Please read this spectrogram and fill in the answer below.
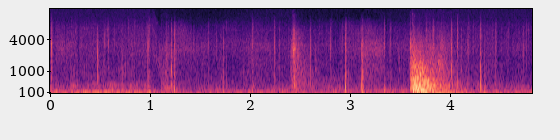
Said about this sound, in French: Et la bonne a fermé la porte.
